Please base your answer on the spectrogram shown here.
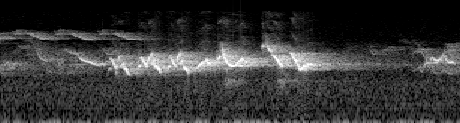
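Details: Purple finch delivering a lively warble, quick varied notes jumping up and down in a steady stream, then a brief pause and a short renewed phrase at the end.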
